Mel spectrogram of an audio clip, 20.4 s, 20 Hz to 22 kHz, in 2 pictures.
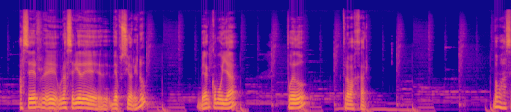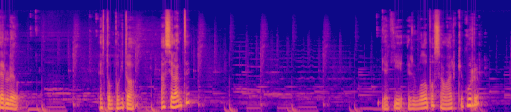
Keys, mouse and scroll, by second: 8.9 ctrl+z, 10.2 click, 12.2 right click, 13.3 g, 17.0 click, 19.0 right click, 19.9 g.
